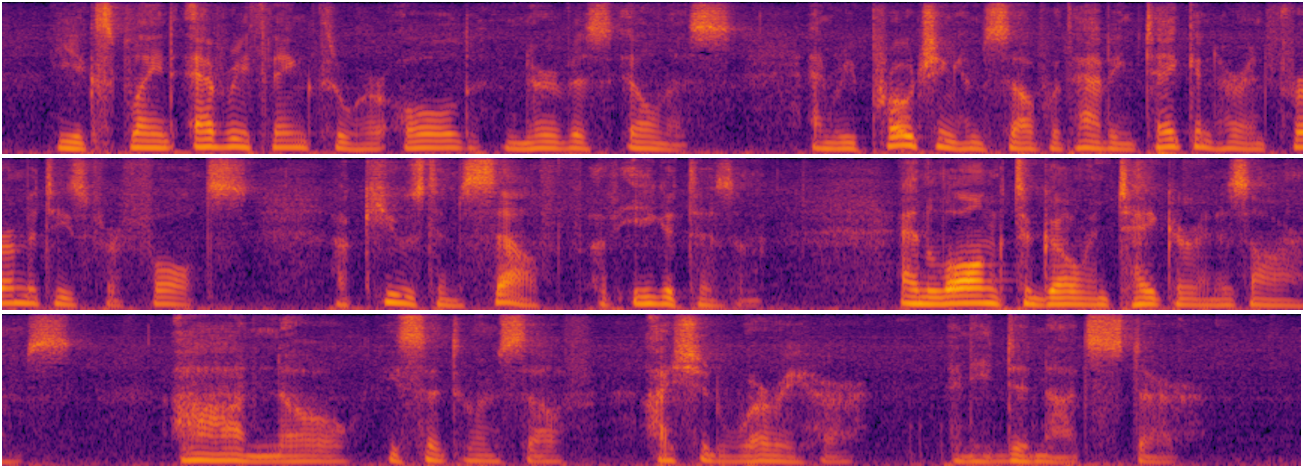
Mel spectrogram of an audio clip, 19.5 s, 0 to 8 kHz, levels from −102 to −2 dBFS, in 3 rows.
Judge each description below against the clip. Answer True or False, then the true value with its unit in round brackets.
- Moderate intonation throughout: True (4.1 semitones)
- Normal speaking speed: True (145 wpm)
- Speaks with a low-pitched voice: True (120 Hz)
